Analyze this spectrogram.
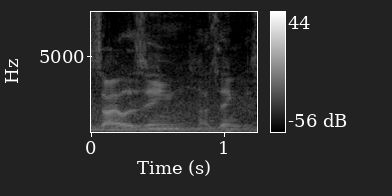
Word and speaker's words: xylazine: fentanyl on to now the new things like xylazine I think is how you pronounce it that's the tranquilizer right yeah it's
